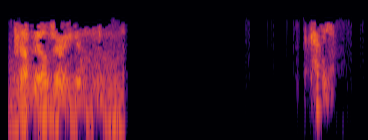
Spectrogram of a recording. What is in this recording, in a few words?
Sheriff Dispatch, scanner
